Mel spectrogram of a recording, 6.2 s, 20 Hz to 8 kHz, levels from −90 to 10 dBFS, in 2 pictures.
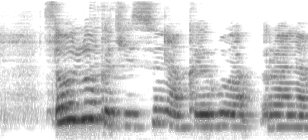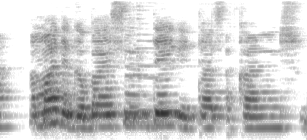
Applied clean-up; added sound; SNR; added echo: classical method WPE with log-MMSE.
